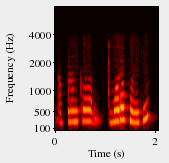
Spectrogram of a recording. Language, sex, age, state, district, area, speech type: Odia, female, 18-30, Odisha, Malkangiri, urban, conversation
